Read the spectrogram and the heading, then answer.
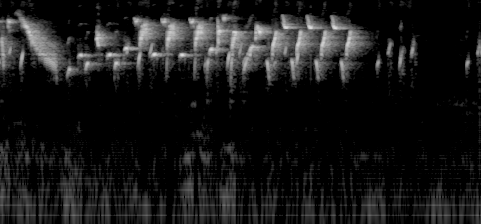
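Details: Goldfinch mule warbling to motivate songbirds: a nearly three-second tumbling sequence of fast, twittering and buzzy notes, followed by a few isolated high chips.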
